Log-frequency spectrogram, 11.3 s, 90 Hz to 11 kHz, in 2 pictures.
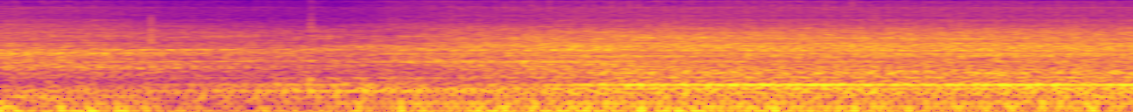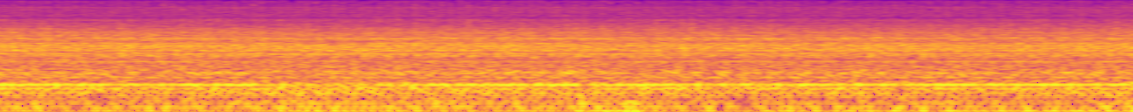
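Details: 29K-mile 2018 Ford F-150, 2nd-gen 3.5 EcoBoost V6, at idle: a fairly even light tapping about twice a second over the engine hum. The owner cranks longer on purpose to prevent cam phaser startup rattle. Engine knocking at idle, cause not pinned down.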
